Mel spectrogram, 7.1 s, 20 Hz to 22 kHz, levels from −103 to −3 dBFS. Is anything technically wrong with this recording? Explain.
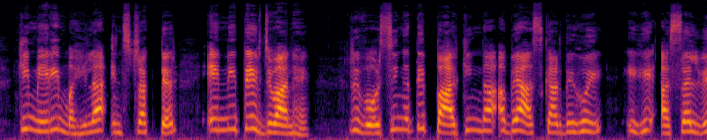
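Yes. Throughout the speech, the signal has likely been through repeated lossy encoding, an Opus chain run about seven times over, which fits a rate near 64 kbit/s. This is generation loss. Every decode and re-encode quantises again on a shifted frame grid, so noise piles up with each pass. The speech comes out swirly, smeared and hollow beyond what that rate alone would cause, with blurred attacks, even though content reaches up to 20.2 kHz.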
